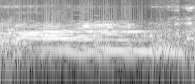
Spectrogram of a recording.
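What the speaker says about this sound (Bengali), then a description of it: "এই বকনা গরুটা কার?" A cow at a livestock market in Jessore district gives a long, loud, close moo with a falling pitch at the end, filling the whole moment with no talk over it.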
